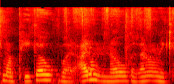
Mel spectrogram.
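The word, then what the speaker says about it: Morpeko: how it actually well some people pronounce it like more my friends they say more peco but i think it's more pico but i don't know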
